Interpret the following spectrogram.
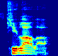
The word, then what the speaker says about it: Kirara: or the from Warurero the R's in Japan, yes, does translate into L's, just like in Inuyasha, the little cat Kirara, they pronounce it as Kilala.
